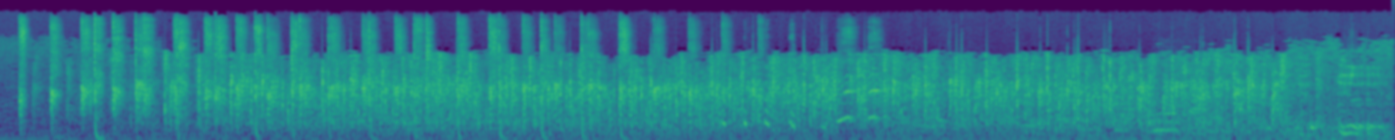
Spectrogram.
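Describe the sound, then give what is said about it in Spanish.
An audience applauds steadily for about ten seconds after a call for applause for Jesus Christ, a dense, loud crackle of many hands clapping at once, with a few scattered voices and shouts mixed into the ovation. “Gracias por los aplausos, a pesar de que no son para mí.”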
